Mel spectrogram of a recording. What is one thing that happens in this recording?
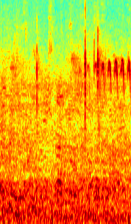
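Hands slap together in a high five.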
